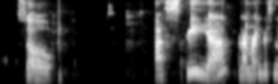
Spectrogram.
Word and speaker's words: pastilla: it's going to have like a Y sound, like a Y. So, pastilla, and I'm writing this in the group chat for you guys, will be pronounced as pastilla.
